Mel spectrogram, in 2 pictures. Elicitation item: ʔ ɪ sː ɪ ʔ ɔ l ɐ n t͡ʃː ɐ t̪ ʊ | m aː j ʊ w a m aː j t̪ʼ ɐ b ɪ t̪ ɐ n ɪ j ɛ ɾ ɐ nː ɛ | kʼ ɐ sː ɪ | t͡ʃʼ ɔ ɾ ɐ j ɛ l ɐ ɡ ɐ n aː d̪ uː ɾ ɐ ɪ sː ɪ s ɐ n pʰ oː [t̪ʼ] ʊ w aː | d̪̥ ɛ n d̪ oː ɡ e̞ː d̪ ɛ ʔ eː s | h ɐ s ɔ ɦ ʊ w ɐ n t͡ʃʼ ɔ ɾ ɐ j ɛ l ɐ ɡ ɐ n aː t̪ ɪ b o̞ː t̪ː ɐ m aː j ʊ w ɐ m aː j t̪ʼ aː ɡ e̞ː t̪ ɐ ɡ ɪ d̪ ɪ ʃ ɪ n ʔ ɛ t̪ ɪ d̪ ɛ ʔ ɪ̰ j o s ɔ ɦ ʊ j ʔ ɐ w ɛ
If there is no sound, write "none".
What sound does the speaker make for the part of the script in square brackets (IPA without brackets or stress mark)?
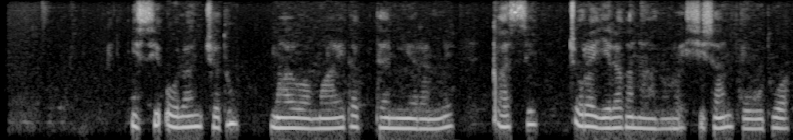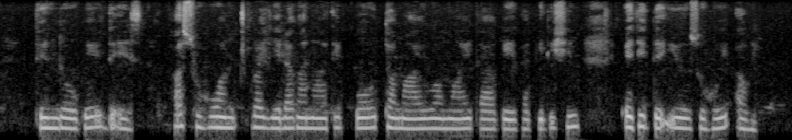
t̪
